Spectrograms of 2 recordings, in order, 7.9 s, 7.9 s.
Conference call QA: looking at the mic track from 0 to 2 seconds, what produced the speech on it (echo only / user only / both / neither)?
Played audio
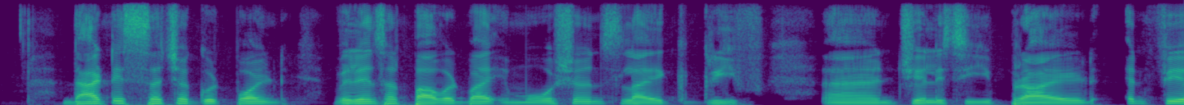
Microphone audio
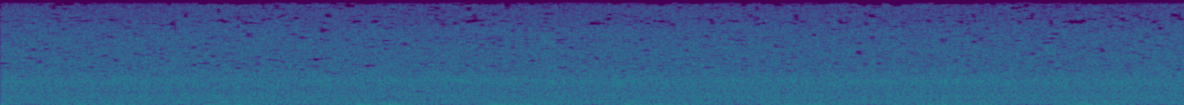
neither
